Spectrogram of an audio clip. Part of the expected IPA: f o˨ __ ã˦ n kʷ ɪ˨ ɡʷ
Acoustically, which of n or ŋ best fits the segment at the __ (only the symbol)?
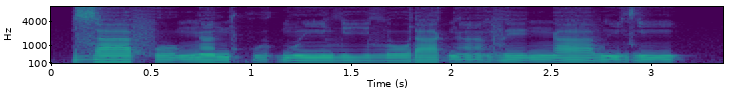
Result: ŋ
